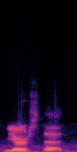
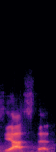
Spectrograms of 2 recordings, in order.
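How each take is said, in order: First: The surname is said with an American pronunciation. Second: The surname is said with a Swedish pronunciation. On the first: "The American version is" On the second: "Swedish version is"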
